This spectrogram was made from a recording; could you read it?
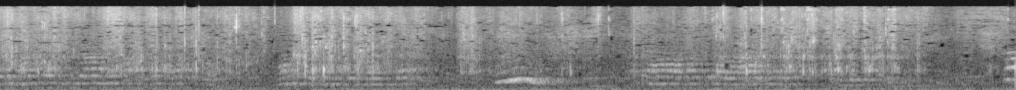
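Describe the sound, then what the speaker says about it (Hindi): Rooted ixora cuttings are washed in water, with splashing, swishing and trickling as the roots are rinsed by hand, close and intermittent, while a voice speaks faintly in the background and birds chirp. "तो इन सभी के रूट पहले हम धो लेते हैं अच्छे से।"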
